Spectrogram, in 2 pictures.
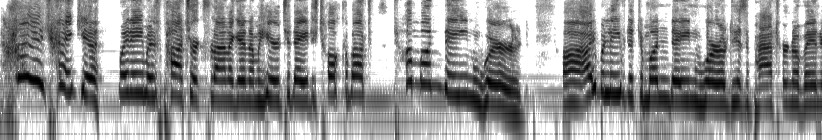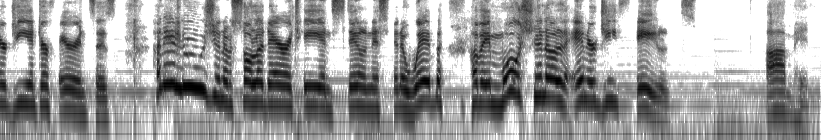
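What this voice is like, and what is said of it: Put-on Irish accent. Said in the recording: “I'm going to read that again, but with an Irish accent.”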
